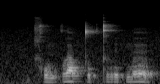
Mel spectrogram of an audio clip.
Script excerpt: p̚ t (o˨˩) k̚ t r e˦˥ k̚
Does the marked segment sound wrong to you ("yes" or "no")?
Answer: no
